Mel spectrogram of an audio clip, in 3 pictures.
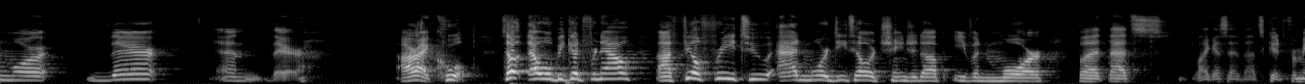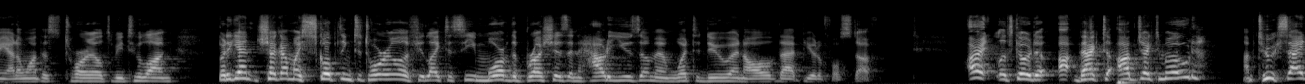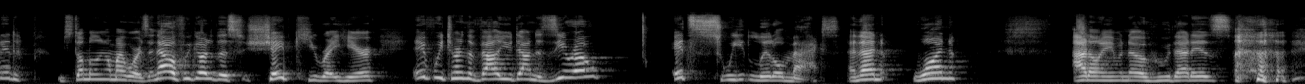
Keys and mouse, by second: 5.4-12.2 middle drag, 12.2 click, 16.8-18.7 drag, 22.8-23.9 drag, 24.9-30.8 middle drag, 30.8-32.7 drag, 37.2-39.1 middle drag.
